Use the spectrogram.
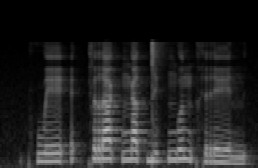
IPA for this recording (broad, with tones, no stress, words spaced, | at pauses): kʰwe˦˥ʔ | kra˥˩k̚ŋa˥˩t̚de˦˥k̚ ŋo˥˩nkʰre˨˩n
